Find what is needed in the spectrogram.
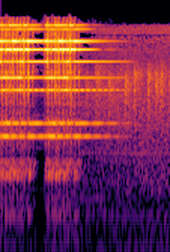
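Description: A telephone bell ringing: one sudden, loud burst of ringing, broken briefly about half a second in, that then rings out and fades away over about a second.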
